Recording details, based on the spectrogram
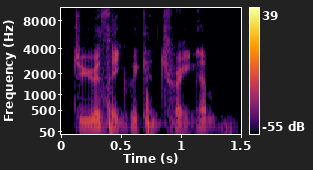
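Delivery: whispered aside. A tabletop player's character leans in to whisper in Hex's ear, whispering. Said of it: "I'm gonna whisper in Hex's ear".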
